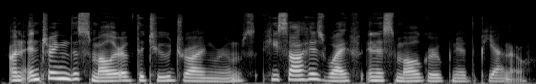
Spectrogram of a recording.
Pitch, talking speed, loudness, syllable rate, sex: 180 Hz, 225 wpm, -18 LUFS, 5.0 syllables/s, female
